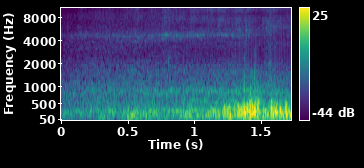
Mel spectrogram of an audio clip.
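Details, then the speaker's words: Tow truck with overheating transmission and slightly hot engine after towing, new aftermarket radiator, running with its newly replaced severe-duty fan clutch. Deep rushing air roar builds and surges as the fan pulls hard; clutch engaging normally. "So it sounds like a Boeing about to take off."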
